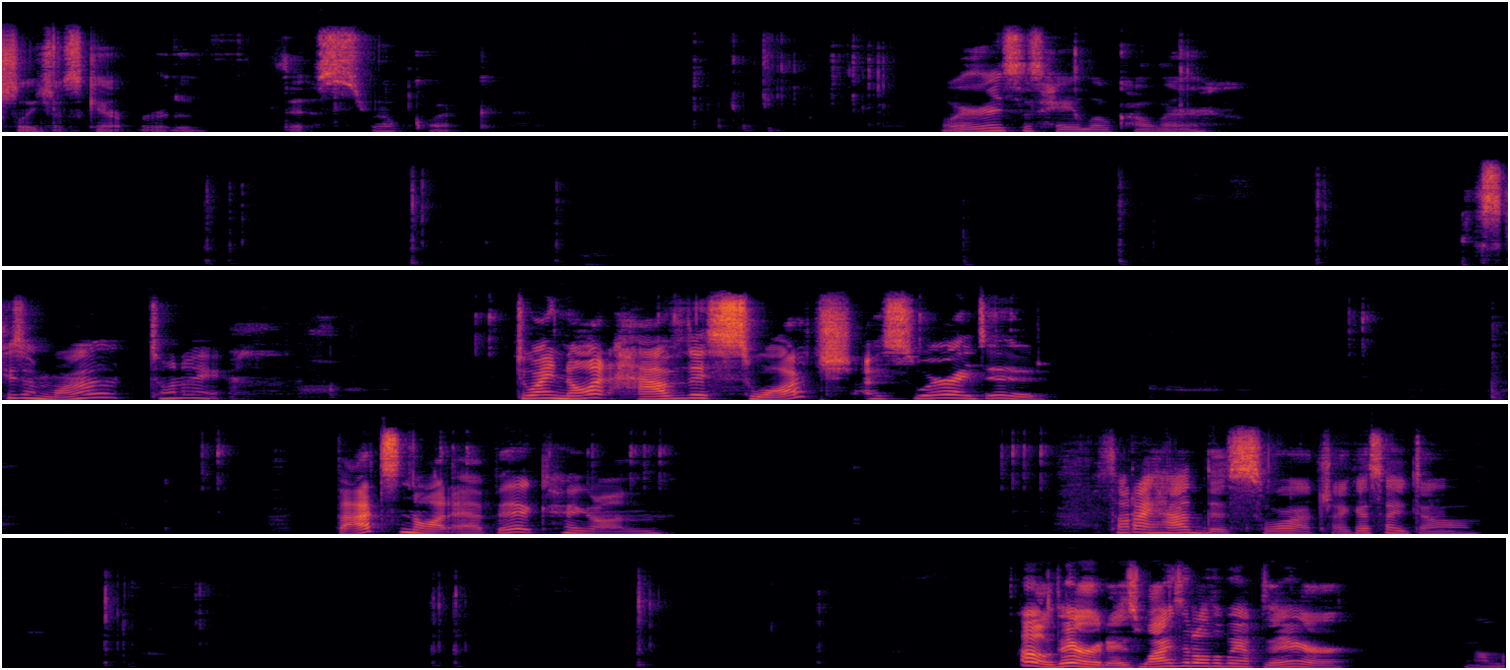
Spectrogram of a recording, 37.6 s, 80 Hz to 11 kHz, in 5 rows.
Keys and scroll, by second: 3.6 scroll up 1, 29.0-29.6 scroll, 29.8-30.1 scroll up 1.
